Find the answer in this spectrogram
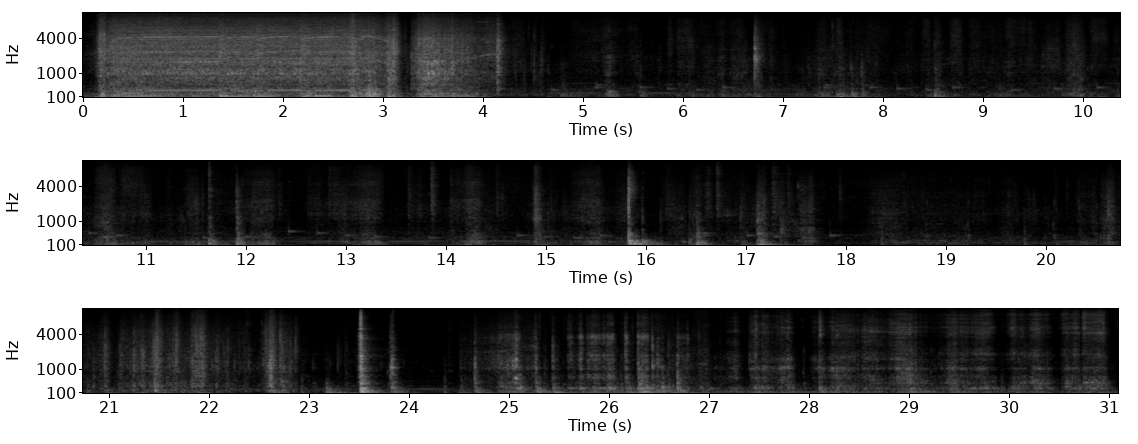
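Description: A Ryobi cordless drill runs loud and steady for about four seconds, boring through a wooden ceiling joist, then stops. After that, yellow electrical cable is pulled through the drilled holes, rubbing and scraping against the wood with scattered knocks and clicks.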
